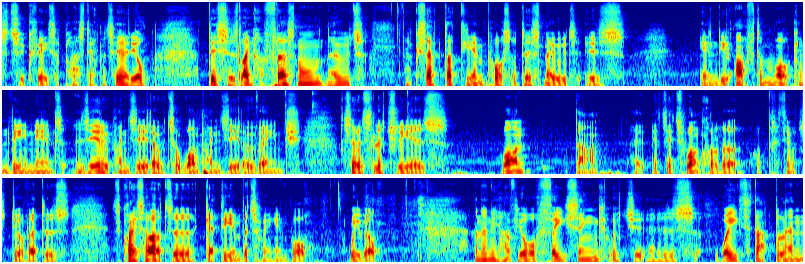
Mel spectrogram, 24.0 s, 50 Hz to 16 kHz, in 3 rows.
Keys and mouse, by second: 11.0-15.0 drag.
